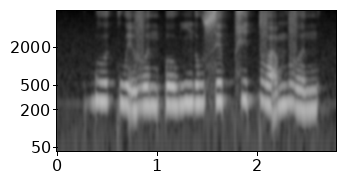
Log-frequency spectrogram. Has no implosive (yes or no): no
